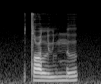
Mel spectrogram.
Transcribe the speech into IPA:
tˤ e l y l n ə

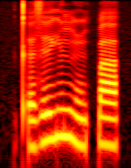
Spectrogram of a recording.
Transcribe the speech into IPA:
kʼ ɛ˨ z eː˦ j ĩ˦ ŋ ũ˨ k͡p a˦

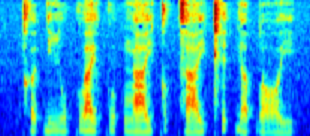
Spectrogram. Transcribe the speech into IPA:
kʰ ɵ˧ t̚ j iː˧ w kʷ aː˧ j kʷ ɐ˧ p̚ ŋ aː˨˧ j k ʊ˥ k̚ s aː˨˥ j kʰ ɪ˥ k̚ j ɐ˨˥ p̚ l ɔː˨ j

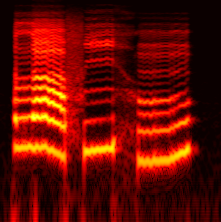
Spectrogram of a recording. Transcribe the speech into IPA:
l a˦˨ f i˦ h ũ˨˦

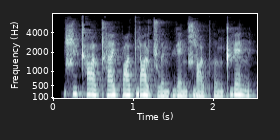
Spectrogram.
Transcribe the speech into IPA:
ɕ y˥˨ kʰ ɑ˥˨ ʊ̯ kʰ a˦ ɪ̯ p ɑ˦ ʊ̯ t̪ j ɑ˥˨ ʊ̯ ʈ͡ʂ w ə˨˦ n p ɥ ɛ˨˦ n ɕ j ɑ˨˦ ʊ̯ pʰ ɤ˨˦ ŋ pʰ ɥ ɛ˥˨ n

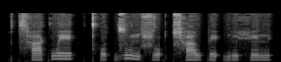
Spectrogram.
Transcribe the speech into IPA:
t͡sʰ a˧ k w e˦ | kʰ o˨ t̚ d͡z u˥˧ n ɕ o˨ ʔ t͡ɕʰ a˧ w p e˨ ʔ b ĩ˧ h ẽ˧ n

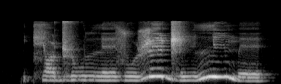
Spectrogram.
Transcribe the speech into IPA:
t͡ɕ ɒ˩ ɖ͡ʐ u˩ lː e˩ z u˩ ʐ e˥ ɖ͡ʐ i˩ lː i˥ m e˩

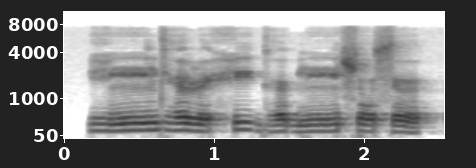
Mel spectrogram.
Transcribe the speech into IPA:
ɦ ĩː dʱ ɛ ɭ e h i ɡʱ œ b ĩː ɬ ɾ o s ə

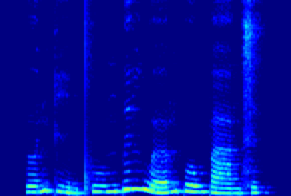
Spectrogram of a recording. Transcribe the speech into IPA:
ɵ˨˥ n k iː˨˩ m pʰ uː˨˧ ŋ p ɪ˥ ŋ w œː˨˥ ŋ p o˧ w p aː˨ ŋ s ɪ˧ k̚

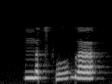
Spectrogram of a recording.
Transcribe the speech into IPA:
ŋ ə t͡sʼ o̤ ɡ œ

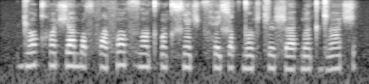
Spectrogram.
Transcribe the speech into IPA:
ɖ͡ʐ ɔ̃ qʰ ɔ̃ ʃ a m ɔ sˤ f æ f ɛ̃ sˤ zˤ æ̃ t ʔ ɔ̃ t ɕ æ̃ ʃ t͡sʰ ɛ ɕ ɔ t dˤ æ̃ ʂ ʈ͡ʂ ɛ ʂ a ɡ͡b ã t ɖ͡ʐ ã ʃ

